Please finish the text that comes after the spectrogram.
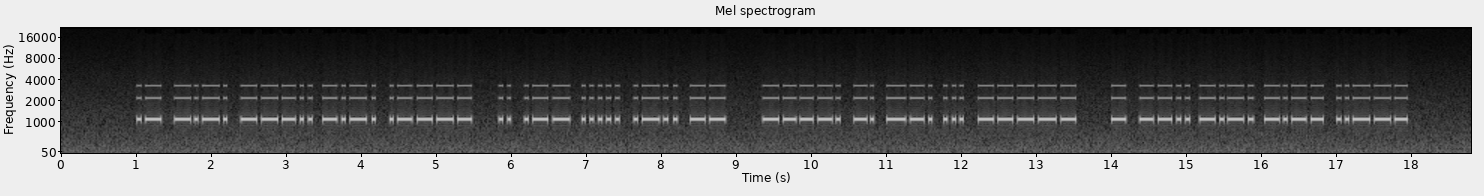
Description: Morse code, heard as a keyed tone, hand-sent with a straight key, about 22 wpm, 1100 Hz. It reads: AC8C1 IW5LM 9NGS0 TZCY2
